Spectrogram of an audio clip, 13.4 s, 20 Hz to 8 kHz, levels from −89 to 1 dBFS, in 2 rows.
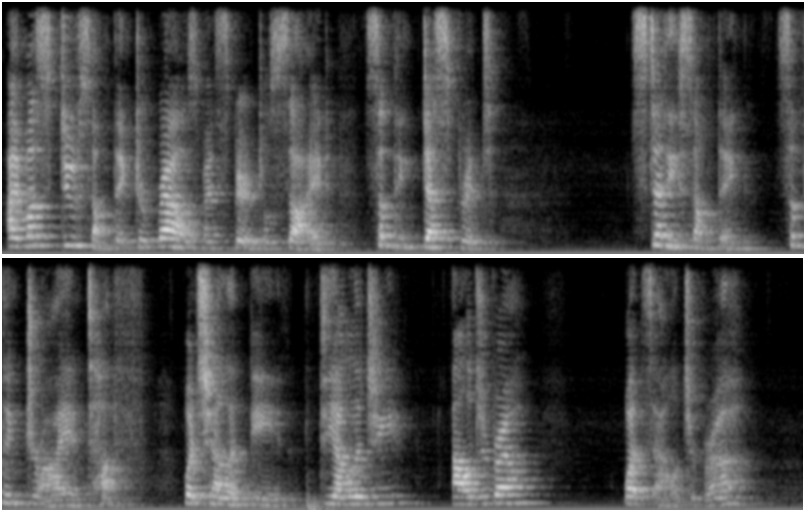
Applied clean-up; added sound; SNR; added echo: none; none; none; reverberation time 0.6 s.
